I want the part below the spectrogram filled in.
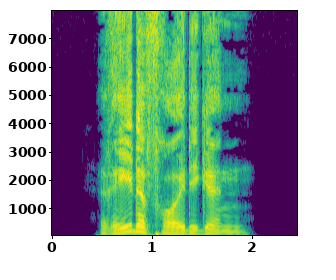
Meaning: inflection of redefreudig: 1. strong genitive masculine/neuter singular 2. weak/mixed genitive/dative all-gender singular 3. strong/weak/mixed accusative masculine singular 4. strong dative plural
- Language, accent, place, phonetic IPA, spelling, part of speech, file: German, Germany, Berlin, [ˈʁeːdəˌfʁɔɪ̯dɪɡn̩], redefreudigen, adjective, De-redefreudigen.ogg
